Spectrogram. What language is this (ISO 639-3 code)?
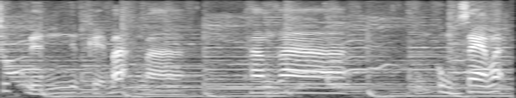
vie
